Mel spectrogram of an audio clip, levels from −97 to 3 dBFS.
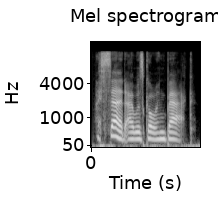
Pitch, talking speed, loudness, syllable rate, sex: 205 Hz, 245 wpm, -15 LUFS, 4.6 syllables/s, female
